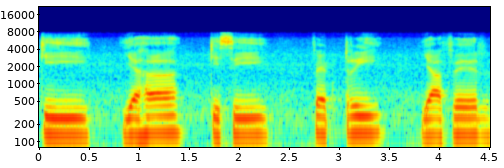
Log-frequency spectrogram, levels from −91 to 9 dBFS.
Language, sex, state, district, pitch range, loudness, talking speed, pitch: Hindi, male, Madhya Pradesh, Dhar, 130-140 Hz, -13 LUFS, 80 wpm, 130 Hz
